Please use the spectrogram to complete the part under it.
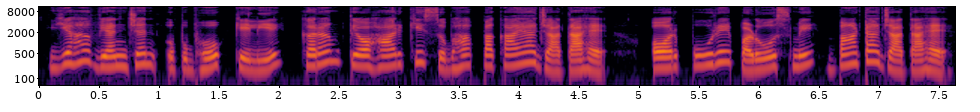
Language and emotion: Hindi, neutral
